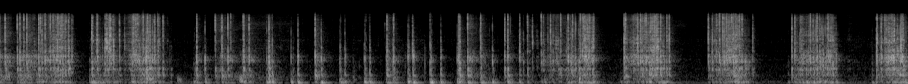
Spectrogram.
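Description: Long nails tap rapidly and unevenly on the rubber buttons of a small, hollow, black plastic DVD remote control. The sound is dense, bright clicking and ticking, broken up by longer sustained scratchy bursts and brief quiet gaps.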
